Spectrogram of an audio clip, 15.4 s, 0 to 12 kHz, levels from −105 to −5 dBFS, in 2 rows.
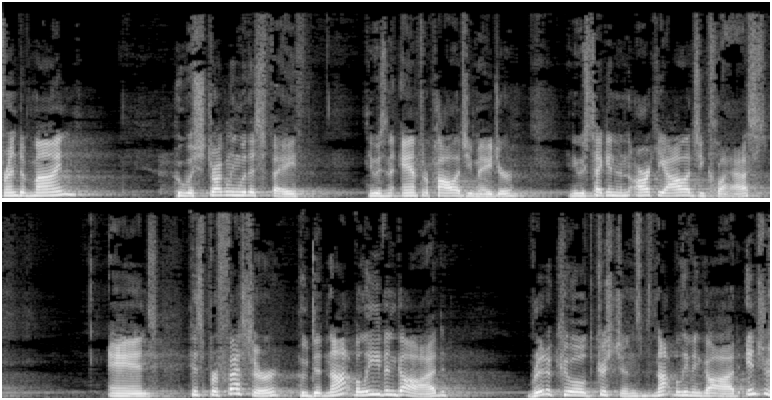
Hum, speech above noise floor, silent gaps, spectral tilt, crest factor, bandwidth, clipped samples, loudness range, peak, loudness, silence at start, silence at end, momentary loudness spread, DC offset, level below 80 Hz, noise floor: none; 41 dB; none; -7.5 dB/octave; 18 dB; 11.5 kHz; under 0.1%; 3 LU; 0 dBFS; -17 LUFS; 0 s; 0 s; 9 LU; under 0.1%; -68 dBFS; -57 dBFS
